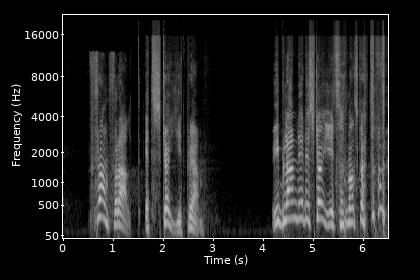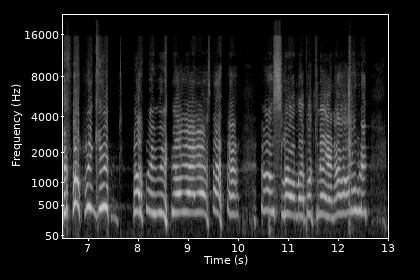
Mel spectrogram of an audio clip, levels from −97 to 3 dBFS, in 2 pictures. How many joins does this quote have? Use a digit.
0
